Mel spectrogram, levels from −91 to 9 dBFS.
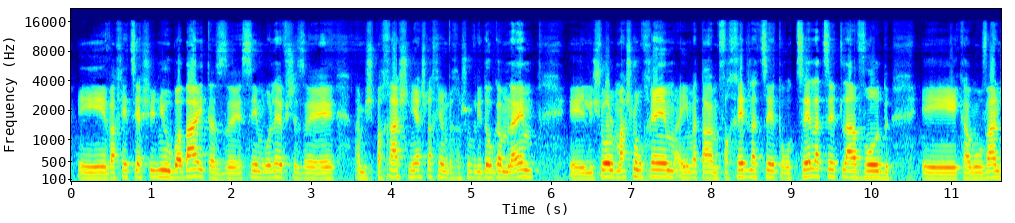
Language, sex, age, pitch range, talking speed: English, male, 20-39, 130-150 Hz, 135 wpm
